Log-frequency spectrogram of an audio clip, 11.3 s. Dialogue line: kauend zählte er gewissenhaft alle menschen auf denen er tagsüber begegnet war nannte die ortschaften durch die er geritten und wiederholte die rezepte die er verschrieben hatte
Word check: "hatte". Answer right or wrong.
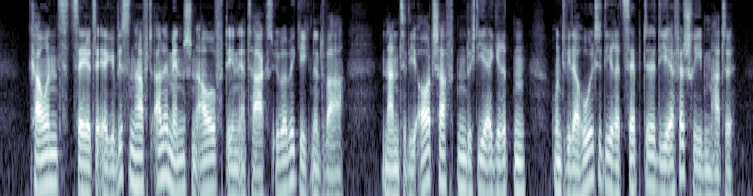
right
